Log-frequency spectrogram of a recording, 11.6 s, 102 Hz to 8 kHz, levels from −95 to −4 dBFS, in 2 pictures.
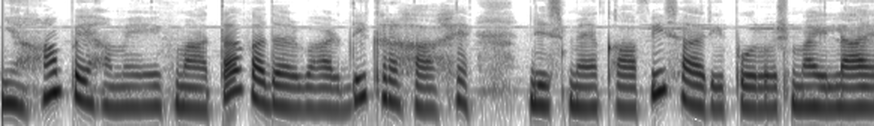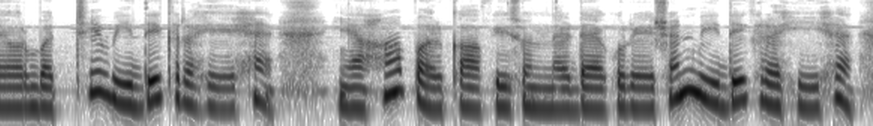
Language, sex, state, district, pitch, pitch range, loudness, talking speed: Hindi, female, Bihar, Purnia, 205 Hz, 195-250 Hz, -23 LUFS, 155 wpm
